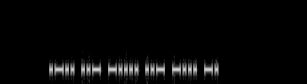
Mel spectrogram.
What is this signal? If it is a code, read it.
Morse code, heard as a keyed tone, about 43 wpm, 700 Hz. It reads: LU6UBN
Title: DXCC-100 Call Signs - 6 Characters - 45wpm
